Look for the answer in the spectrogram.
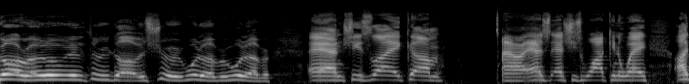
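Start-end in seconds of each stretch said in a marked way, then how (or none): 0.0-2.7 a loud, put-on grubby hobo voice, mostly tossed-off; lazy hobo. Hobo brushes off the woman paying him, in a loud put-on voice. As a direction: shrug it off like a sleazy drifter. Hobo answers her, retold.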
